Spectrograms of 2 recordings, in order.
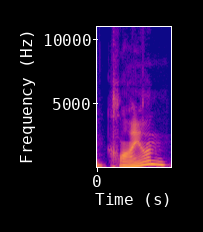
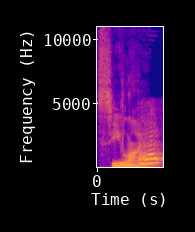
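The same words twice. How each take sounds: First: Clion said as one word, as a first guess; unsure pronunciation. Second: C Line split, the letter C and then line; corrected pronunciation. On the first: Developer reading comments aloud guesses at a tool's name, unsure pronunciation. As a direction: try out Clion as a single name. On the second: Developer retries a tool's name for viewers, corrected pronunciation. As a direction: say C Line as letter C plus line, higher. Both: Real, not acted. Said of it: "if I'm pronouncing that right".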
